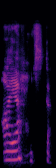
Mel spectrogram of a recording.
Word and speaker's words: ayahuasca: Drinking, how do we pronounce it? Ayahuasca.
